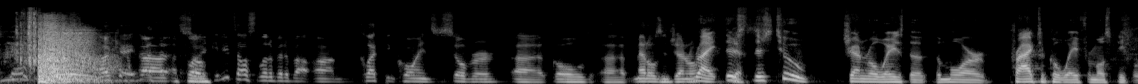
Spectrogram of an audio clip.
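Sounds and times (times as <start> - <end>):
speech: 0.1 - 11.3
gunshot sound effect: 0.2 - 1.4.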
